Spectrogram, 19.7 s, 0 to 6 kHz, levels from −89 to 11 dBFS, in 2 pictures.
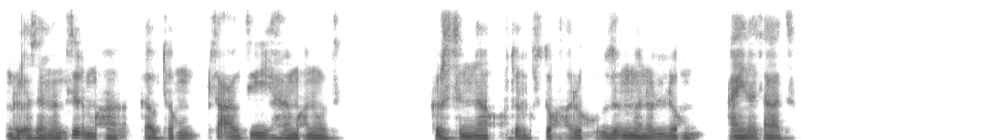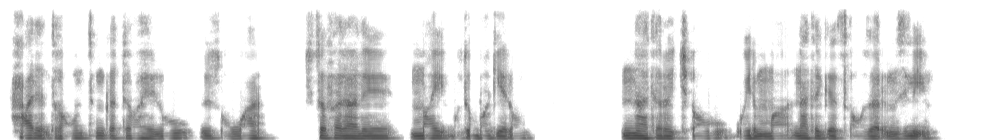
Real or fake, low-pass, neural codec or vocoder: fake; 5.4 kHz; codec, 16 kHz, 16 kbps, FreqCodec, smaller model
